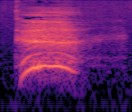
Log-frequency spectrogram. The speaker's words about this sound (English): I'm just going to make sure I've taken enough breath. I'm breathing. It's okay.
